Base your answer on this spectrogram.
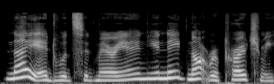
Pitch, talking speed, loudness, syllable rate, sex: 225 Hz, 195 wpm, -15 LUFS, 4.8 syllables/s, female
